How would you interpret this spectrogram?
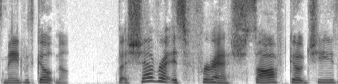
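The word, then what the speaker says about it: chèvre: interesting yeah is that how you say it chevra I've always said it chev well I did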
